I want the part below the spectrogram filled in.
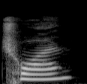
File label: "chuan2", chinese; 船; (danh từ) thuyền, tàu; Giáo trình chuẩn HSK3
